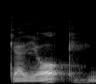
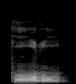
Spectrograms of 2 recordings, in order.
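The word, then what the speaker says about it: Garioch: This has an insane amount of mispronunciations. Garryock, Garryock, Garroic, and Garryock. The real pronunciation is Geary.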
